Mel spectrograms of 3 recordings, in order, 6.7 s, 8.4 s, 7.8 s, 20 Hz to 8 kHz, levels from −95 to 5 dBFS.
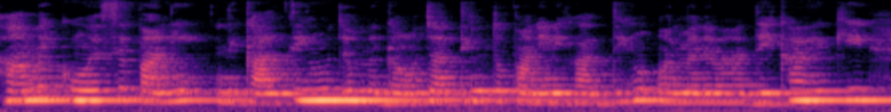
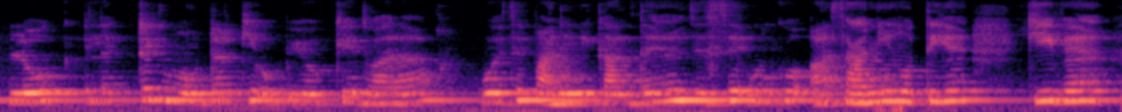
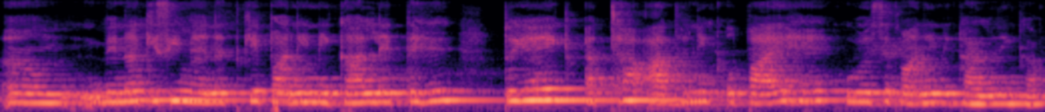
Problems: echo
